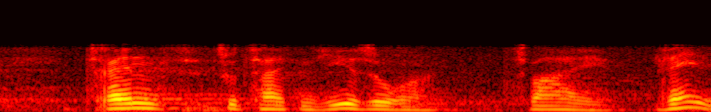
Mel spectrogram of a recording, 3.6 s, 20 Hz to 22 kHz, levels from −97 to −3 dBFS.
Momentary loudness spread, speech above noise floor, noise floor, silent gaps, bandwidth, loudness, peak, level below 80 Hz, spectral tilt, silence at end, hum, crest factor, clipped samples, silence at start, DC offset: 17 LU; 21 dB; -57 dBFS; none; 4.5 kHz; -38 LUFS; -18 dBFS; -72 dBFS; -7 dB/octave; 0 s; none; 20 dB; under 0.1%; 0 s; under 0.1%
